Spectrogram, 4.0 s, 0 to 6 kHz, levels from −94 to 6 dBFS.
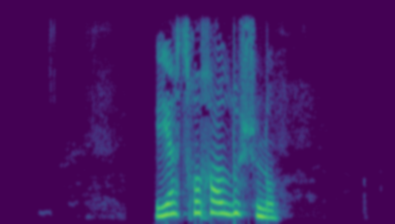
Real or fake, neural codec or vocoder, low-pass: real; none; 5.4 kHz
